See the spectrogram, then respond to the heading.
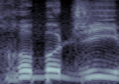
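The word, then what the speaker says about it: Robo-G: sens que si jamais on le prononce Robot G, parce que c'est Ji-san, parce que c'est un vieil homme, et Ji-san ça veut dire vieux en japonais.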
